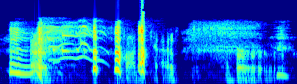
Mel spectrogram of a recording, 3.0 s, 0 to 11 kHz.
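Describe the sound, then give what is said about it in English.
Someone breathes heavily and raspily right into a microphone, imitating Paladin's wheezy breath sound effect, with a few voiced, groaning bursts and hissy exhales over a few seconds. “You know, just 5 minutes of all us breathing into our microphones to try to imitate Paladin's breath sound effect.”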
